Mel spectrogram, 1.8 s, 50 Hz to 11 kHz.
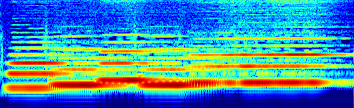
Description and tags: These sounds are samples taken from our 'Music Based on Final Fantasy' album which will be released on 25th April 2017.
Flute, Music-Based-on-Final-Fantasy, Reed, Samples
